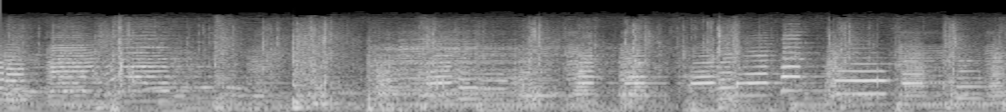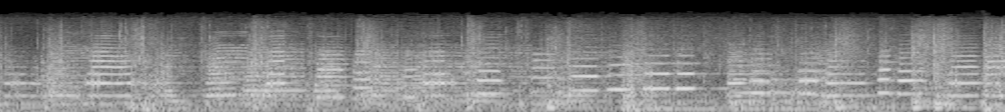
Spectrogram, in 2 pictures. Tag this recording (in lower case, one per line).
tap
music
